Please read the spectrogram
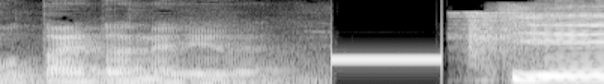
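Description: A man's voice cut by a single short, steady beep of the kind used to bleep out a word, about a second in, with silence around the beep. A louder, higher-pitched voice starts near the end.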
